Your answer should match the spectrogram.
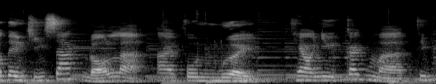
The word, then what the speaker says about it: iPhone X: X, thì chúng ta sẽ đọc nó là iPhone 10. Và đầu tiên mình cứ nghĩ là phải đọc iPhone X, tại vì trên màn hình hiện dòng chữ là iPhone X.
